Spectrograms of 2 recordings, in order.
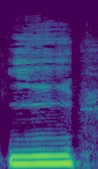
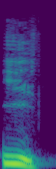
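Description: First: The syllable has a high level tone. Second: The syllable has a falling tone. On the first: The number one stands alone. "when it's a first tone on its own, would be yi" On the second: The number one is combined with thousand. "so it becomes a fourth tone"

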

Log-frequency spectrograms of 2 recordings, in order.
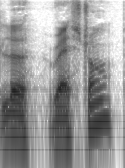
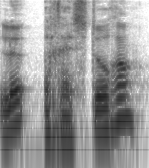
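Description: First: It is said with an English accent. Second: It is said with a French accent. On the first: The speaker calls it wrong. "Don't just say it in English. ... So you don't say le restaurant" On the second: The speaker calls it right. "Make sure you put on a French accent. ... You say le restaurant"

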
